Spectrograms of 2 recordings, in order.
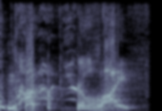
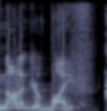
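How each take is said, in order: First: Squeaky high disbelief; high laughing mock outrage. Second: Said in the usual way. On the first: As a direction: shriek it out in disbelief. Repeats it high through laughter.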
